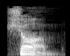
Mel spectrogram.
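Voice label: "shawm", British English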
